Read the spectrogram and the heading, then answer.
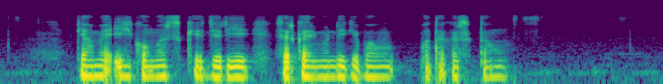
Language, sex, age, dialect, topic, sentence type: Hindi, male, 41-45, Marwari Dhudhari, agriculture, question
